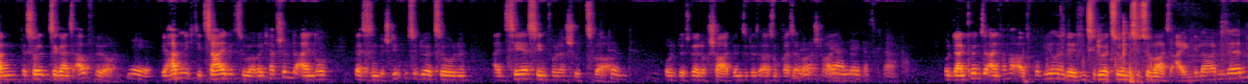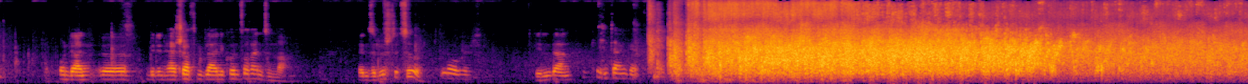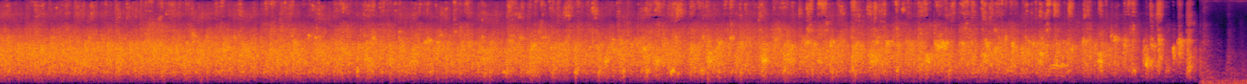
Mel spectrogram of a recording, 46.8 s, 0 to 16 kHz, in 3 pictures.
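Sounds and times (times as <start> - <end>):
speech: 0.0 - 15.7, 16.3 - 19.3, 20.1 - 21.6, 22.3 - 26.2
audience applause: 23.7 - 46.7.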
